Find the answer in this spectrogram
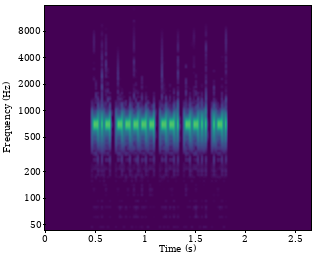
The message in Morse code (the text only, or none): K0GZR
